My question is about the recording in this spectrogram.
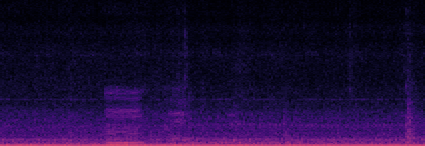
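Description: Small oil tanker's engine running with a steady low drone, heard from inside the wheelhouse.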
